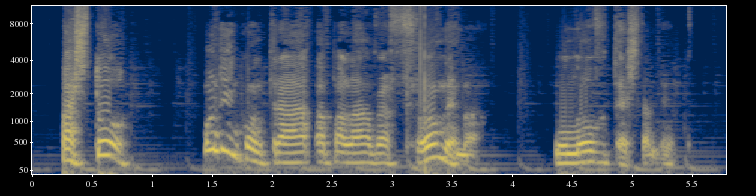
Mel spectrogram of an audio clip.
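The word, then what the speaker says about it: φρόνημα: Então, a palavra phronema pode ser escrita com P, H, R, O, N, E, M, A, com acento agudo na primeira sílaba.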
